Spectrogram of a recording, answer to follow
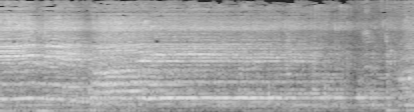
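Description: A group of voices singing a slow song in chorus, holding long notes.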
